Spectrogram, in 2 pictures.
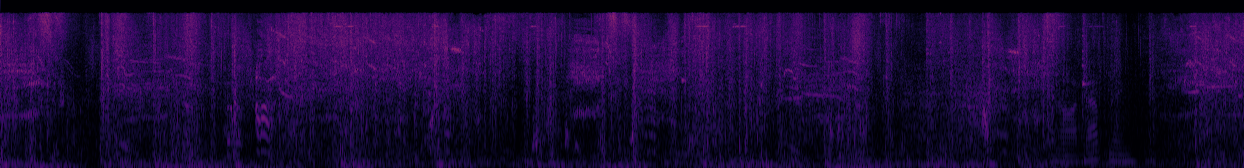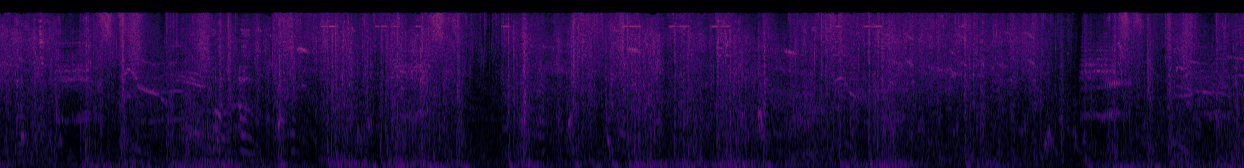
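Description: Spell blasts and impacts crash and boom in quick succession.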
